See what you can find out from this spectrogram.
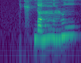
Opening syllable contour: rising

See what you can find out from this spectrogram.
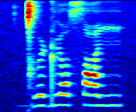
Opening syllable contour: low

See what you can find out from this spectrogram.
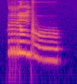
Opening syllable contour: high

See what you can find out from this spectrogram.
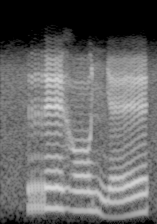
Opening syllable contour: high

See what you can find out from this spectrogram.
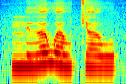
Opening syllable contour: rising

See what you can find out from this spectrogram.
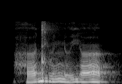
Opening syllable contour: rising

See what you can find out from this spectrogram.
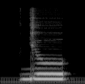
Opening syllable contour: high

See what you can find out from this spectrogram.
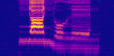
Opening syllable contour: high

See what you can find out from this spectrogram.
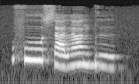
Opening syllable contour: high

